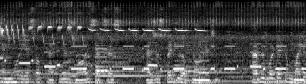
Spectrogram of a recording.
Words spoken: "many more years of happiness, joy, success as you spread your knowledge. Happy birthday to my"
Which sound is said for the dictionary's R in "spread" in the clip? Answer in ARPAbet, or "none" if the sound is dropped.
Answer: none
